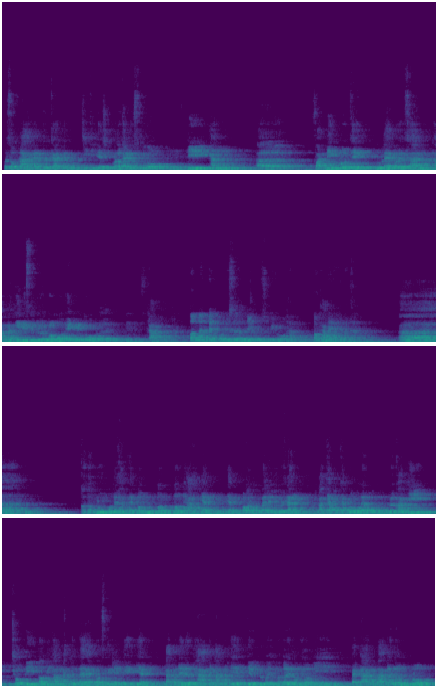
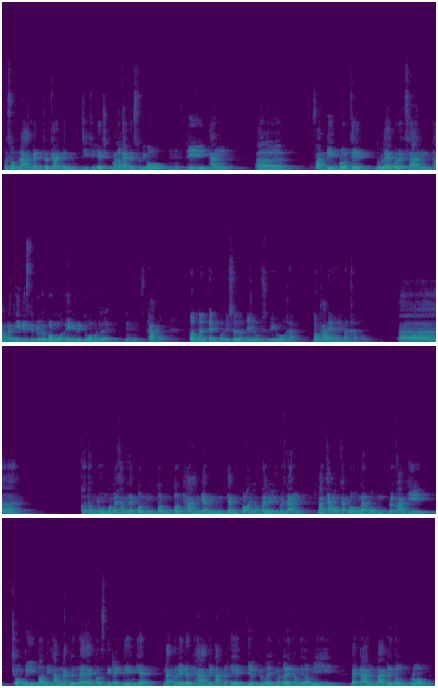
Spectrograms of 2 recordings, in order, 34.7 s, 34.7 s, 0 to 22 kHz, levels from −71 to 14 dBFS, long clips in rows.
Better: second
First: room echo; strong; dies away in 2.9 s // off-mic speech; far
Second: room echo; slight; dies away in 0.7 s // off-mic speech; far

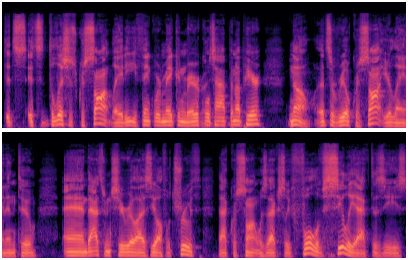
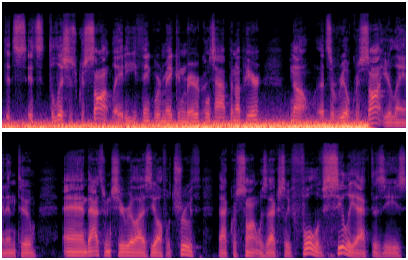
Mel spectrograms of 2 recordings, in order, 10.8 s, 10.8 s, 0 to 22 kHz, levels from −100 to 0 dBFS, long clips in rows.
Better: first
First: none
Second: low rumble; loud; until 5 s; 4 dB below the speech

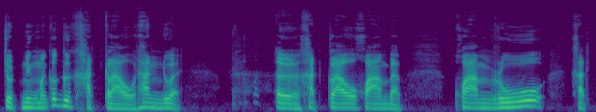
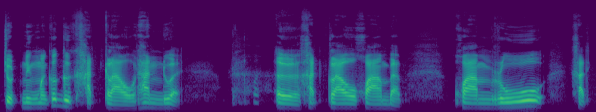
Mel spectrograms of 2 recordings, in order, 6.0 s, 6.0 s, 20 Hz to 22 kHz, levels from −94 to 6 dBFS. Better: first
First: none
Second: thin; somewhat; fading below 300 Hz

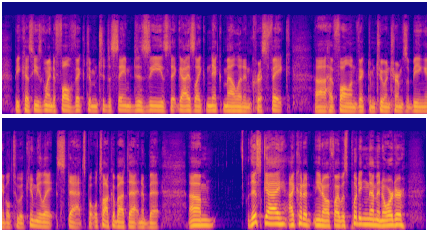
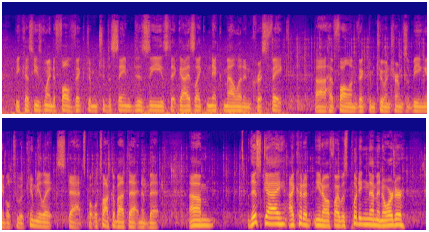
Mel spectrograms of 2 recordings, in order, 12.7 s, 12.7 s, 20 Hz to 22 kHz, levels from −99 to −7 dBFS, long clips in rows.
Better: first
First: none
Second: rain or running water; noticeable; throughout; 20 dB below the speech

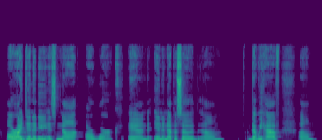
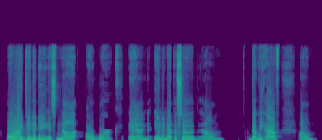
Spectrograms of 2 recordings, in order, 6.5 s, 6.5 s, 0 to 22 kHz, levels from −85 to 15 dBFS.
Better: first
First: none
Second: distortion; heavy; 8% of the sound clipped

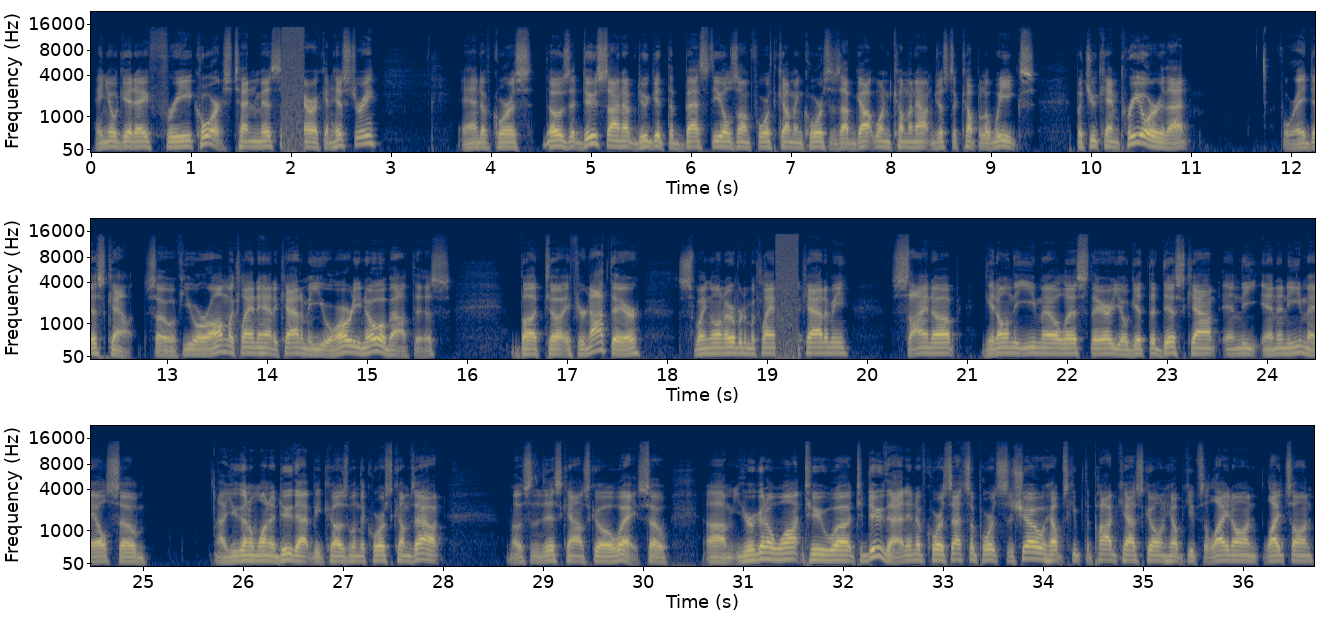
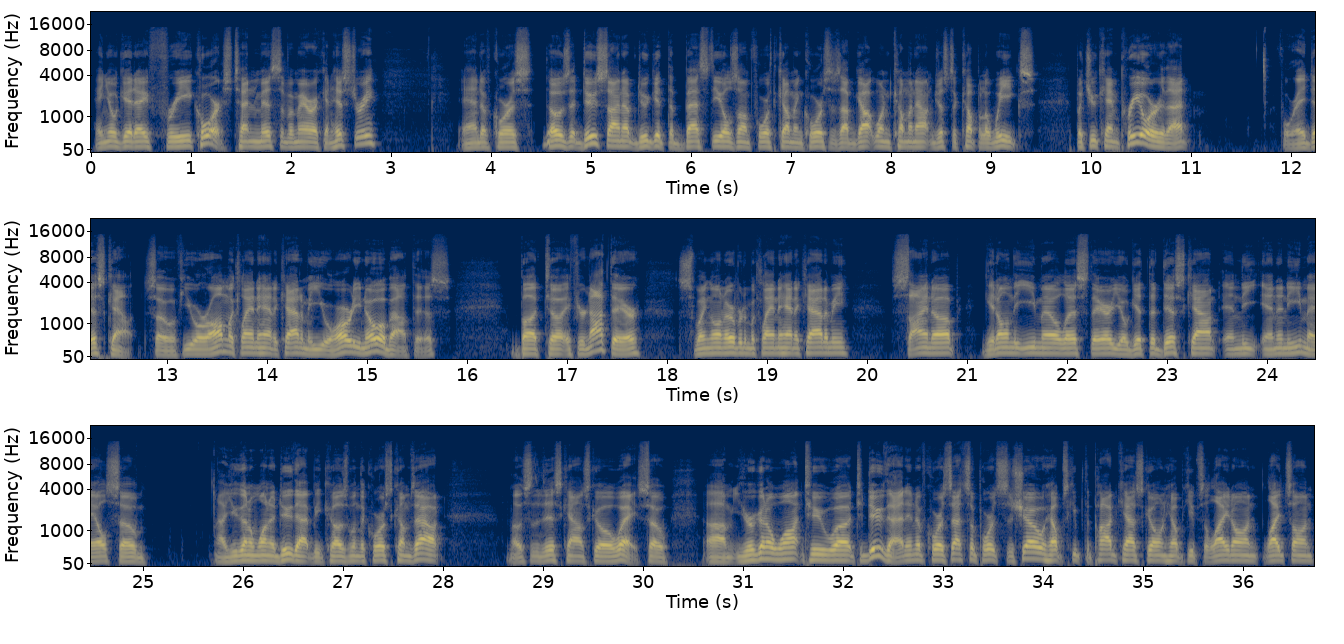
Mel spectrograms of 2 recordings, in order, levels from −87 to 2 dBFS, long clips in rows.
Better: second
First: audio cutting out; filled with static; at 2 s and at 19 s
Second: none

